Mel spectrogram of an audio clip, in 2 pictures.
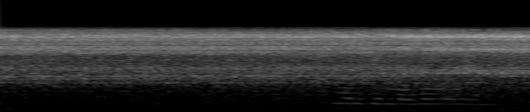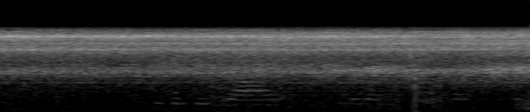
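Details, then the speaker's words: Dental implant screw retrieval with a stripped abutment screw head: a steady loud hiss of dental suction with faint squealing as debris from metal-on-metal rubbing comes up out of the screw hole. "Oh suction that there's a lot of stuff coming up look it all up me zoom in on that you see what's coming up"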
